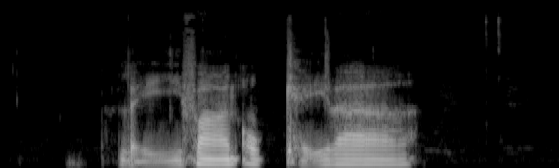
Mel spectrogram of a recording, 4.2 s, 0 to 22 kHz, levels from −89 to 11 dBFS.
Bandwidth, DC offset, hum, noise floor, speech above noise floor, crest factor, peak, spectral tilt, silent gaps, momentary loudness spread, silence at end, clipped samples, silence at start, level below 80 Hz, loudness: 8.2 kHz; under 0.1%; none; -71 dBFS; 49 dB; 22 dB; -2 dBFS; -8.5 dB/octave; none; 13 LU; 1.1 s; under 0.1%; 0.9 s; -64 dBFS; -23 LUFS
